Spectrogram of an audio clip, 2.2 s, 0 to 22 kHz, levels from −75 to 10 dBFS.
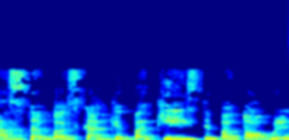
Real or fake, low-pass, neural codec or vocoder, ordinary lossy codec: real; 14.4 kHz; none; MP3, 48 kbps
